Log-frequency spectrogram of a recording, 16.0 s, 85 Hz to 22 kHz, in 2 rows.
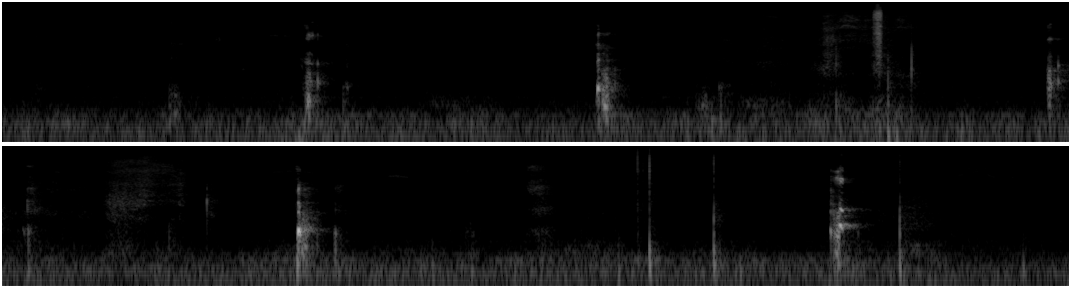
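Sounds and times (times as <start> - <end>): baby hiccupping: 2.2 - 2.6, 4.4 - 4.7, 7.8 - 8.1, 10.2 - 10.6, 14.2 - 14.5.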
